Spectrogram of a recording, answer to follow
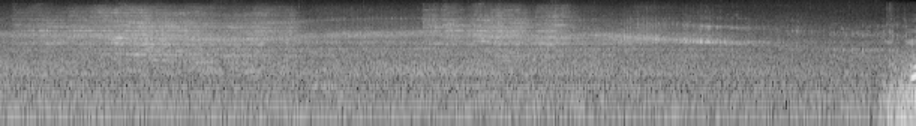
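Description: Distant city traffic noise with long, high-pitched squeals that come and go in two spells, the first about a second in and the second past the middle.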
